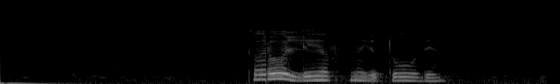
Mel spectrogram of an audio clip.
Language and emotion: Russian, sad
